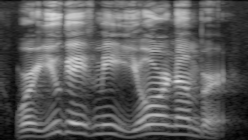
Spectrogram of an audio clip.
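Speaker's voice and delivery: ordinary delivery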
